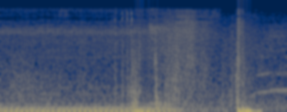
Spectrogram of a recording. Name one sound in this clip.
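A car engine runs.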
